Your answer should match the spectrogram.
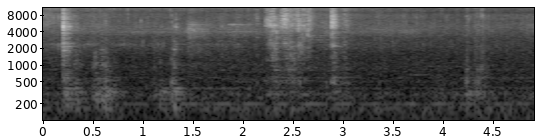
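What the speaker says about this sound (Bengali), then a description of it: "তেলে মশলার সাথে শুটকিগুলোকে এখন কষিয়ে নিব 2 মিনিটের জন্য" Dried loitta fish sautés in oil with spices, giving a low crackling sizzle broken by several short stirring scrapes and taps.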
